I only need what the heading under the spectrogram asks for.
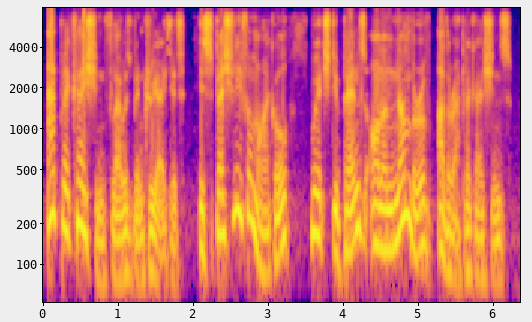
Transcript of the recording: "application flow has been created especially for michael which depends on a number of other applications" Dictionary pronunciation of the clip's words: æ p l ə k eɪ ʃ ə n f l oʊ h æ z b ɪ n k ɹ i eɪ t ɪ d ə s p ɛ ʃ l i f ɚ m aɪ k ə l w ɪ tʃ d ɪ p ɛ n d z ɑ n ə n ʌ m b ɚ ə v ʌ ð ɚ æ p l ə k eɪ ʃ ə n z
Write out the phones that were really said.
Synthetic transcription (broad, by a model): æ p l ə k eɪ ʃ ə n f l oʊ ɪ z b ɪ n k ɹ i eɪ t ɪ d ə s p ɛ ʃ l i f ɚ m aɪ k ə l w ɪ tʃ d ɪ p ɛ n d z n ə n ʌ m b ɚ ə v ʌ ð ɚ æ p l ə k eɪ ʃ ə n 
